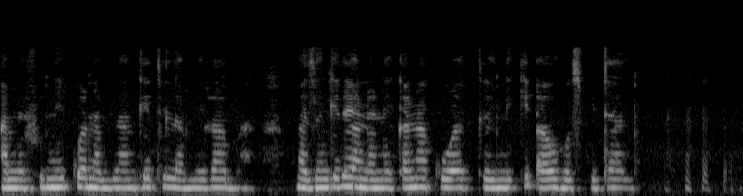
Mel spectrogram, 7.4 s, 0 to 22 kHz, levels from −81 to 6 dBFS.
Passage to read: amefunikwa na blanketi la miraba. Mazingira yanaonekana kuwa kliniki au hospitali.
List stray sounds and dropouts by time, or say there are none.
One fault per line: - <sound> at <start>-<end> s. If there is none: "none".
- laugh at 6.6-7.4 s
